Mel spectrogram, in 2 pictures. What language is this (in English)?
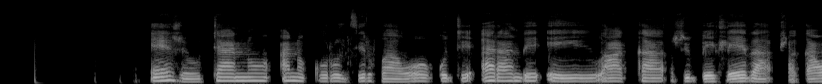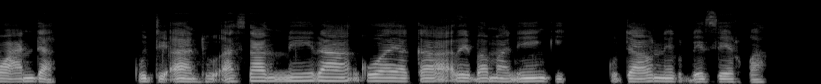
Ndau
